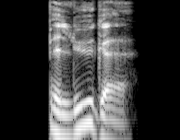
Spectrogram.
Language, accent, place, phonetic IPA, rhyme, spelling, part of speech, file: German, Germany, Berlin, [bəˈlyːɡə], -yːɡə, belüge, verb, De-belüge.ogg
- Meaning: inflection of belügen: 1. first-person singular present 2. first/third-person singular subjunctive I 3. singular imperative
